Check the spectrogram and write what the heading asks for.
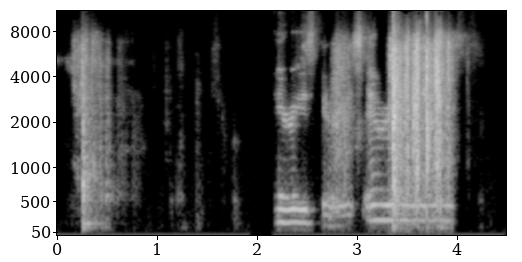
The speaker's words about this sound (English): All right, Aries, you're up, my dears. And then we have Taurus. Flipping cards all over the place.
